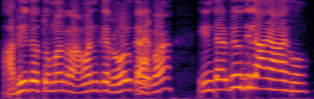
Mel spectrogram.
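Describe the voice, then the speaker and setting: A woman's voice: high voice, normal speed, fairly bright tone, dry recording, clean studio sound. A woman with a Chhattisgarhi accent performing a comedy sketch as a bossy teacher who scolds and directs her pupils.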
